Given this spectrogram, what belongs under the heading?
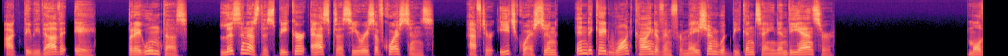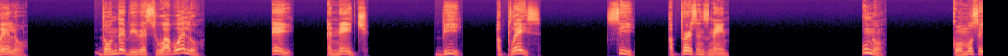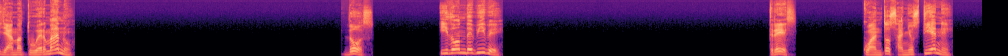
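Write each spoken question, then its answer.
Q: ¿Cómo se llama tu hermano?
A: C: A person's name.

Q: ¿Y dónde vive?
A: B: A place.

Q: ¿Cuántos años tiene?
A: A: An age.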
